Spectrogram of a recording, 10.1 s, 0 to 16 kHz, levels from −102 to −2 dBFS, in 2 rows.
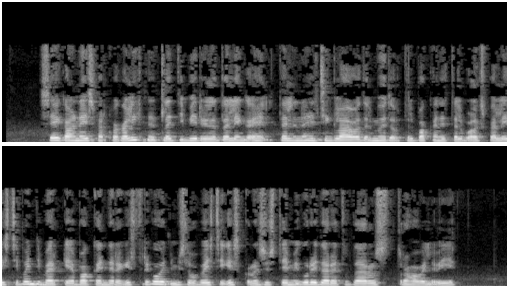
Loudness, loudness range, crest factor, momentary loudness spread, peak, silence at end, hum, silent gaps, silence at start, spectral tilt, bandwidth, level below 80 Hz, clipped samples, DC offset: -20 LUFS; 1 LU; 16 dB; 6 LU; -4 dBFS; 0.55 s; none; none; 0.4 s; -5.5 dB/octave; 11.5 kHz; -60 dBFS; under 0.1%; under 0.1%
